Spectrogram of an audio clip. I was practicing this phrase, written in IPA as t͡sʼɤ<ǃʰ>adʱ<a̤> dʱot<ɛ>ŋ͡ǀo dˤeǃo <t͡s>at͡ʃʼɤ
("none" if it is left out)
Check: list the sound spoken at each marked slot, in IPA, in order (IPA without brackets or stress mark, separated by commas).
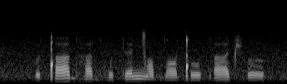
ǃ, a, ɛ, tʼ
